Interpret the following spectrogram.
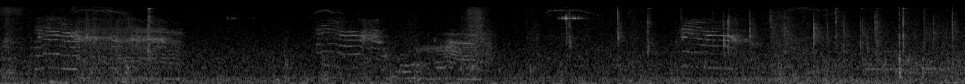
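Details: Siamese cats indoors in August 2009, as three-month-old kitten Keiko moves in with her one-year-old half-brother Zen; a few soft, high, harmonic meows rise and fall amid rustling and light handling noise, filmed on a Sanyo Xacti camera.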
